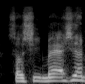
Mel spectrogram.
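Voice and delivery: normal talking voice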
